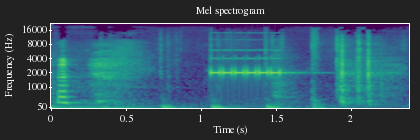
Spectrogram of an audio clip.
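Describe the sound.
A telephone bell rings in a short, rapid trill lasting about half a second, clear and fairly loud, with soft thuds and indistinct voices before and after it.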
